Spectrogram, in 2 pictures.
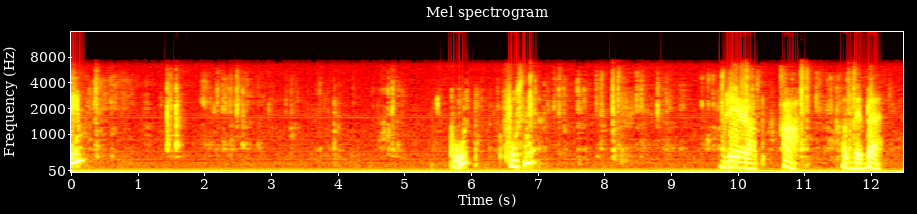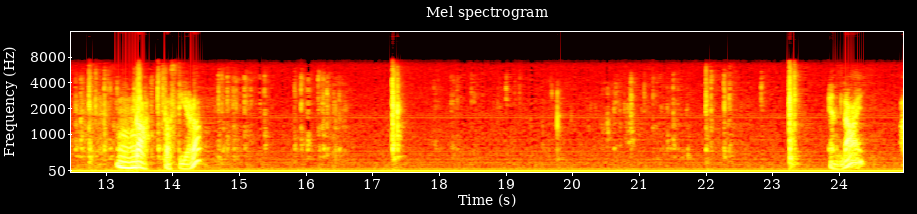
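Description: Keys tap on a computer keyboard.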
